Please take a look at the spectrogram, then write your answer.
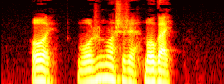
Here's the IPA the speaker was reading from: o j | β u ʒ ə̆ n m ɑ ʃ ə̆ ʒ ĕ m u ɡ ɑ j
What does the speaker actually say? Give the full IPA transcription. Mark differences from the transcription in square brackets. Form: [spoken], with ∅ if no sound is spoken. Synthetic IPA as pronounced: o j | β [o] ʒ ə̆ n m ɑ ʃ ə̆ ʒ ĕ m [o] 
